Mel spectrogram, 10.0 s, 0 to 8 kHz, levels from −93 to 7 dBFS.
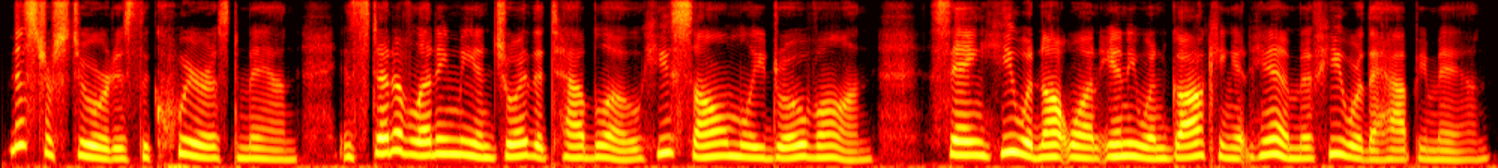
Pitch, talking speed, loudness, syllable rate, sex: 210 Hz, 200 wpm, -17 LUFS, 5.1 syllables/s, female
